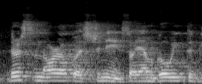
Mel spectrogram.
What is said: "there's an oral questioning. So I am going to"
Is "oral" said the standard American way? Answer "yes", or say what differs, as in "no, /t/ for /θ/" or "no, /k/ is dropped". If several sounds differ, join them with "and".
yes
